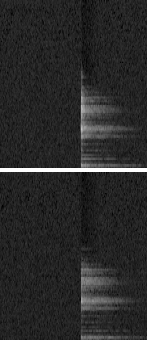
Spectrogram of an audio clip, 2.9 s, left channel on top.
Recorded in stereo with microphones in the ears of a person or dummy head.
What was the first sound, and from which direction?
A cowbell, 75° left (ahead or behind).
